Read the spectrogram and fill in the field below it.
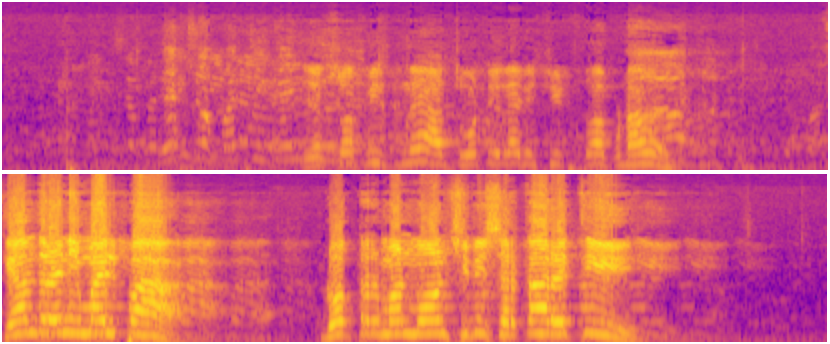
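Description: A middle-aged man speaks forcefully into a microphone over loudspeakers.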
